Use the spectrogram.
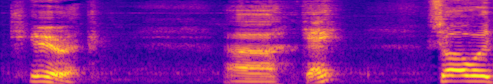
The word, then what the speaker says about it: Keurig: okay as we know that is a Keurig machine not a carrot machine it's a coffee maker not a Juice Maker okay so I know you guys are leaving comments and I did mispronounce it but it is pronounced Carrick uh okay so I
